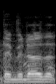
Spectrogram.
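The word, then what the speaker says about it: Thibodeaux: Imagine they go Kayvon Thibodeau. That'd be crazy. Yeah. That's how you pronounce his last name?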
